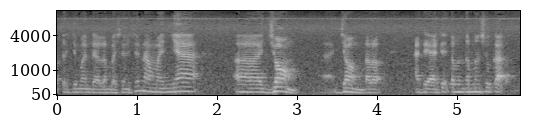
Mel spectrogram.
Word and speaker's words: Jong: Kenapa kok Jong tulisannya JO? Bacanya benar nggak ya? JONG. Ada yang baca Jong, ada yang baca Yong. Dari bahasa Inggris juga Yong, muda.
